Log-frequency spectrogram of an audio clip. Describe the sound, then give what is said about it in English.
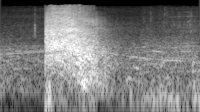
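A single loud blast of artillery fire sounds in fighting between Peshmerga and Iraqi forces near Kirkuk. It bursts out abruptly, rings for about half a second, then fades into a rough, rumbling tail. “Kurdish fighters known as the Peshmerga exchanging artillery and machine gun fire with the Iraqi armed forces.”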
